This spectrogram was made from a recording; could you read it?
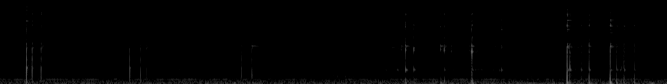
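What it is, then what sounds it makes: Ceramic mug, empty. A white glossy ceramic Mickey and Minnie Christmas coffee mug, hollow and empty, is held and tilted while long fingernails tap its outer wall. Sharp, bright clinks ring out in irregular clusters, each decaying almost instantly over a low, steady hum.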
